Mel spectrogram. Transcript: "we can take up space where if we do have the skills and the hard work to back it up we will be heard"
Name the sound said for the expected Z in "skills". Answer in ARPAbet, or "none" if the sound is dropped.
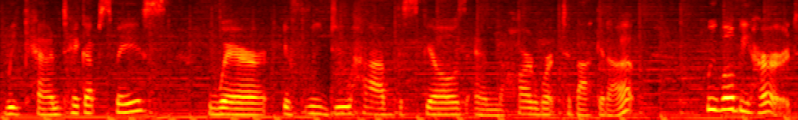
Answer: Z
